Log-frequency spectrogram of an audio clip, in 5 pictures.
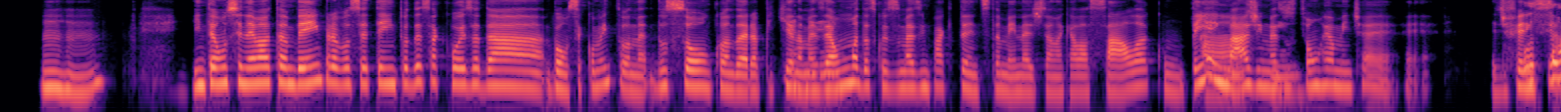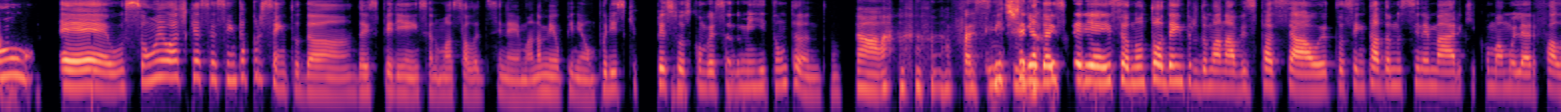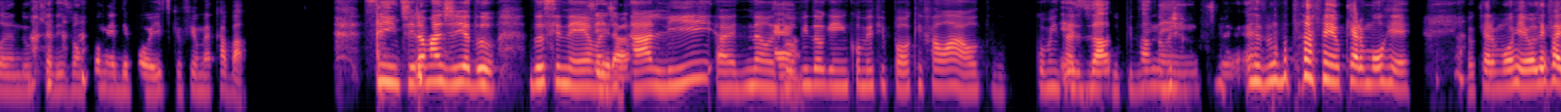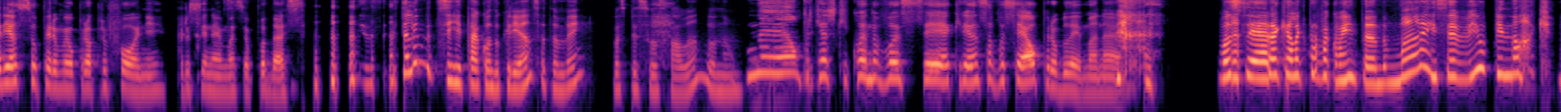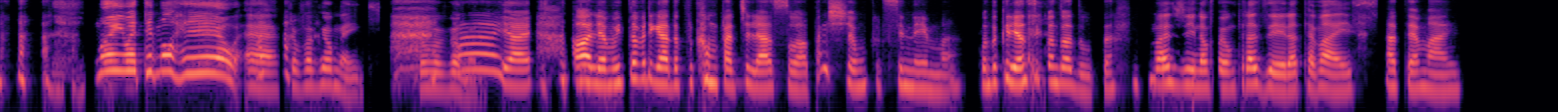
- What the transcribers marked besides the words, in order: chuckle; chuckle; chuckle; tapping; chuckle; unintelligible speech; laugh; chuckle; laugh; put-on voice: "Mãe, o E.T morreu"; laugh; chuckle
- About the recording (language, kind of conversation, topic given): Portuguese, podcast, Como era ir ao cinema quando você era criança?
